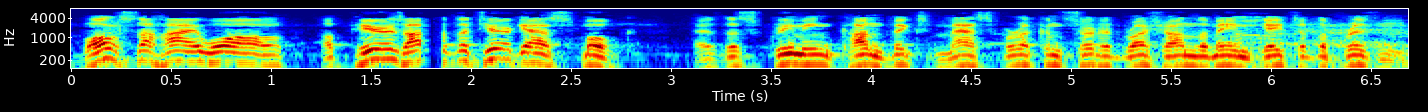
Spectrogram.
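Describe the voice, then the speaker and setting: A man's voice: fairly high pitch, lively intonation, a little fast. A man narrating and announcing a 1940s radio serial in a declamatory, suspenseful style, on a lo-fi 1940s radio transcription.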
